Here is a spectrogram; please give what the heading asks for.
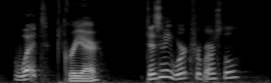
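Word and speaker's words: Gruyère: How do you pronounce the French cheese that's in French onion? Gruyere. What? Gruyere.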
